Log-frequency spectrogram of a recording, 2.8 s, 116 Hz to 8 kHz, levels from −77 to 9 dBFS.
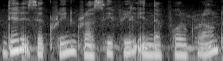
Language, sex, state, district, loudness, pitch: English, female, Arunachal Pradesh, Lower Dibang Valley, -16 LUFS, 180 Hz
